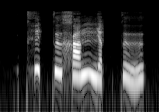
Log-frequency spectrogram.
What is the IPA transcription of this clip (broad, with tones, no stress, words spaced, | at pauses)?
t̪ʰi˦˥t̚t̪ɨ˧xa˨˦nɲa˨˩t̚ t̪ɨ˧˩˨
